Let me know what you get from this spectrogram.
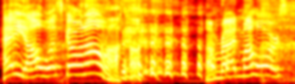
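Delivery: high-pitched, drawn-out Southern drawl; Southern kid. Retold or imitated. Imitating himself in childhood videos, high hammed-up Southern accent. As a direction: mimic a little kid's heavy Southern accent. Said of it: "there are videos of me as a kid".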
